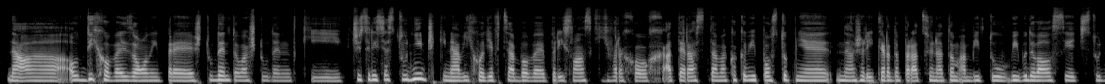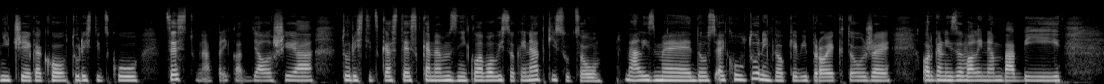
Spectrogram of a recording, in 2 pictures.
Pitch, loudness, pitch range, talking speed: 185 Hz, -23 LUFS, 175-195 Hz, 155 wpm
